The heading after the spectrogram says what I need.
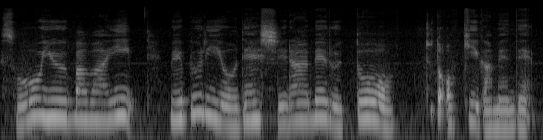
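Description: A woman's voice: mid-range voice, moderate pace, a little mellow, a little hiss or hum. A woman teaching English pronunciation in a casual video lesson, chatty and explaining step by step with many fillers.

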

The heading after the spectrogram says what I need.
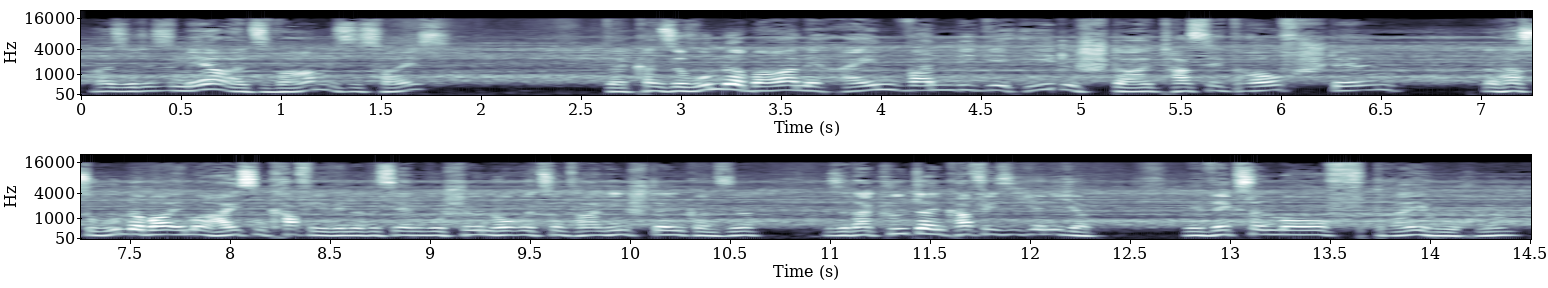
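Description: A middle-aged amateur CB operator and vlogger chats casually in a high, fairly quick voice while testing a radio inside his parked car in a forest. The recording is clearly noisy, dominated by radio static and hiss.

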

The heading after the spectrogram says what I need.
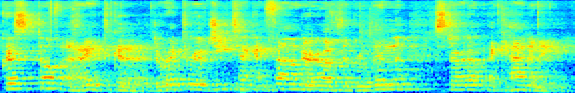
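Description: A man's voice: on the high side, fairly even intonation, normal speed. A man with a Canadian accent hosting a live startup competition, upbeat and loose, stumbling over names. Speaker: event host. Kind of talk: live event emceeing. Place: large event hall. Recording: echoey hall, speaker far off, faint noise.

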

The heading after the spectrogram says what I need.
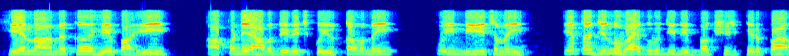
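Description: Male scripture teacher, fairly high voice, slow chanted verse recitation alternating with calm plain explanation. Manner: gives pronunciation guidance. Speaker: Gurbani teacher.

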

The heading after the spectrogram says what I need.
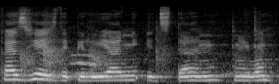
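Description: A woman's voice: mid-range voice, flat delivery, normal speed. A middle-aged woman, chatting casually in a vlog and often calling out to "guys". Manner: chatty, keeps saying "guys". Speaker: lifestyle vlogger. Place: airport terminal, then home kitchen. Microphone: phone at arm's length. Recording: phone video with crowd and background noise.

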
